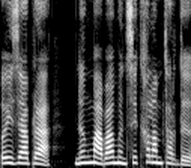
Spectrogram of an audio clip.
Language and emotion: Bodo, neutral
